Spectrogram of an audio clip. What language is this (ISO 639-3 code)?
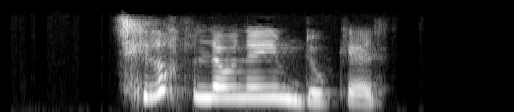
kab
